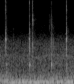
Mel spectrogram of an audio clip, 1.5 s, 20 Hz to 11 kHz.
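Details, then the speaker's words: 2000–2006 Chevrolet Tahoe driver's front window: relay clicks sharply with each switch press, confirming power, but no motor hum; window motor has failed, replaced with motor and regulator. "you can hear the relay clicking, which means there's power on there, and all the other ones work, but they are also giving out."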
